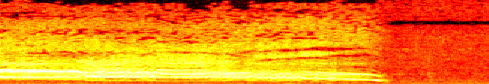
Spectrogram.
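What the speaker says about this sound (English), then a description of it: "Now that was a great scream." A long, loud, high-pitched human scream holds steady for nearly two seconds, close and unbroken, then cuts off abruptly into quiet room noise.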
